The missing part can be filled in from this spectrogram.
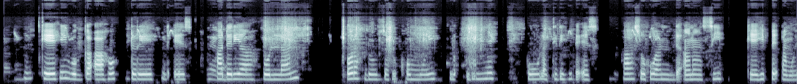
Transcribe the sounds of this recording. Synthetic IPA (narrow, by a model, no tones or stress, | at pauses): ke̞ːhɪwɔɡːɐʔaːɦɔ | d̪ɛɾeːd̪ɛʔe̞ːs | hɐd̪ɛɾɪjaːbɔlːaːn | t͡ʃʼɔɾɐd̪oːzːɐt̪ʊkʼɔmːɔj | lɔʔːɪd̪ɪnːɛ | puːlɐt̪ːɪd̪ɪd̪ɛʔe̞ːs | hɐsɔhʊwɐnd̪ɐʔɐnaːsːɪ | ke̞ːɦɪpːɛʔɐmɔj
